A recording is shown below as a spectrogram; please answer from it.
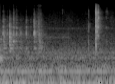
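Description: Fingers and fingernail picking at a stuck sticker on a planner page: a few light clicks and taps, then a sharper click near the end.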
